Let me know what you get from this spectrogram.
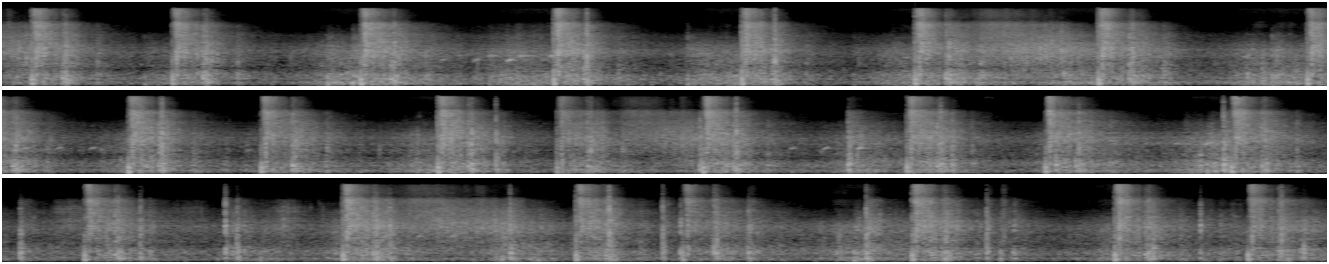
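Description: Many fireworks going off across a city at once: a near-continuous barrage of bangs and crackling, several reports every second, with no let-up.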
